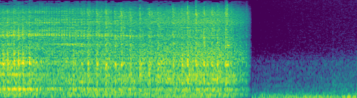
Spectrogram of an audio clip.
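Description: A motor tricycle putters past.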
